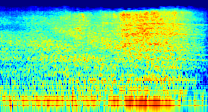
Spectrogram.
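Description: A drone aircraft flying in low overhead: a rushing roar over a deep rumble that grows louder and cuts off suddenly near the end.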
